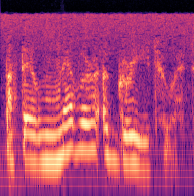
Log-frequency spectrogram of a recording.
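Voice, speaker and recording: An actress in a radio drama playing a tender countess in love, anxious and affectionate. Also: female voice, fairly low pitch, moderate pace, natural voice. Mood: worried, loving. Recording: dull, slightly noisy vintage radio broadcast.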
